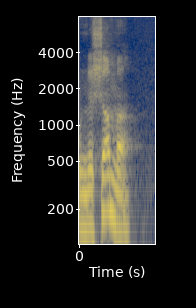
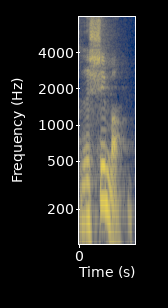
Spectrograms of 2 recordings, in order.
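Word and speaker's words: neshama (נשמה): As a matter of fact, the word soul in Hebrew, neshama, can also be pronounced neshima, breath.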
